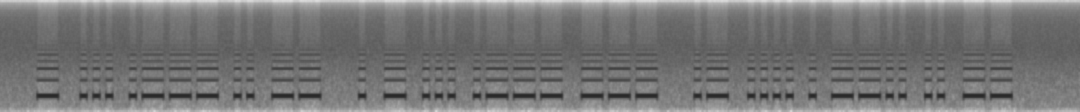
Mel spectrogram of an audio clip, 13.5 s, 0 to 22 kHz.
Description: Morse code (Hebrew alphabet), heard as a keyed tone, hand-sent with a paddle, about 15 wpm, 590 Hz. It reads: תשעים ותשעה אחוזים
